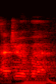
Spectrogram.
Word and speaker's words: Adwoa Aboah: I am 21 years old, I'm from London, and my name's Adwoa Aboah. So I think I pronounced her name correctly.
